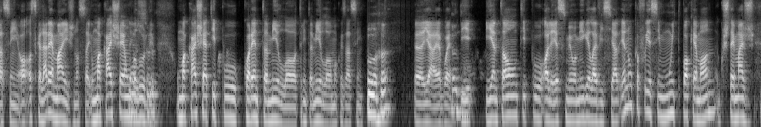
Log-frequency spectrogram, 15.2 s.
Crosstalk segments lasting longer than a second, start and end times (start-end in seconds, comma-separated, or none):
none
